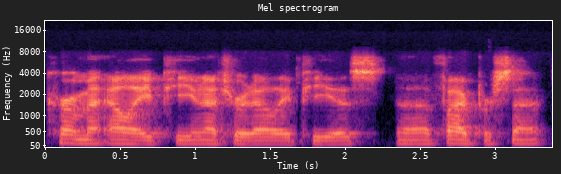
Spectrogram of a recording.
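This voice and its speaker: A man chairing a budget meeting over a conference call, reading through items informally and haltingly, with muffled, choppy audio. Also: medium pitch, completely flat delivery. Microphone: remote call through a computer or desk speaker.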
